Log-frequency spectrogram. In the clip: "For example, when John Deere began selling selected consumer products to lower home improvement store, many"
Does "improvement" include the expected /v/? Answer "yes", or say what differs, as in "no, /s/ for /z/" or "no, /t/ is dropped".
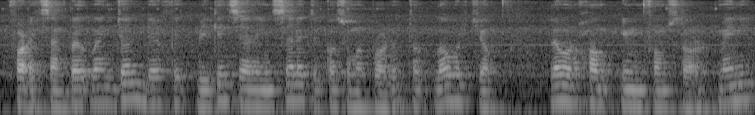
no, /v/ is dropped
